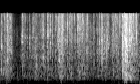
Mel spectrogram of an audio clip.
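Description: Plastic packaging around an Olympus camera pouch is unwrapped up close, a steady run of crinkling and crumpling with a few louder rustles, with no talk.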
